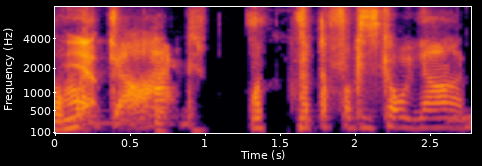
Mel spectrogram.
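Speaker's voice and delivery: still quiet voice. Voicing a character who opens a door and sees this: still kinda quiet voice. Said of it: "I keep my voice, like, still kinda quiet".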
